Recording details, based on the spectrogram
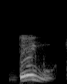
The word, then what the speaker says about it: demut: The word likeness in Hebrew is domut, pronounced demut, meaning model, shape, fashion, the way that we are made, manner, similitude, having similarity or double.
